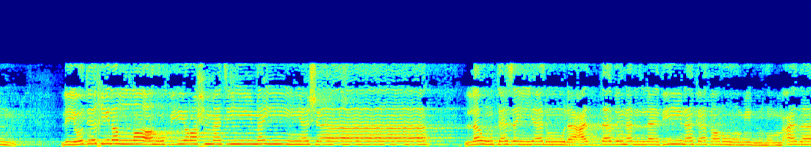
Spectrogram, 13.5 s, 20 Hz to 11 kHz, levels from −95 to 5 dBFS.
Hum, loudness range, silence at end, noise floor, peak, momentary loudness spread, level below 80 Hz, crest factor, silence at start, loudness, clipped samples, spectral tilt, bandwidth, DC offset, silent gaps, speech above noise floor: none; 3 LU; 0 s; -41 dBFS; -2 dBFS; 7 LU; -52 dBFS; 16 dB; 0 s; -17 LUFS; under 0.1%; -4.5 dB/octave; 6.6 kHz; under 0.1%; none; 24 dB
